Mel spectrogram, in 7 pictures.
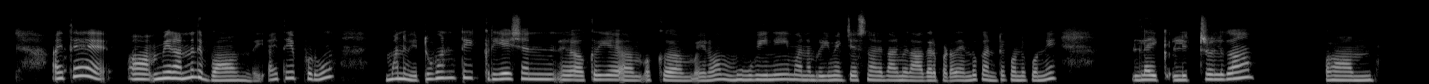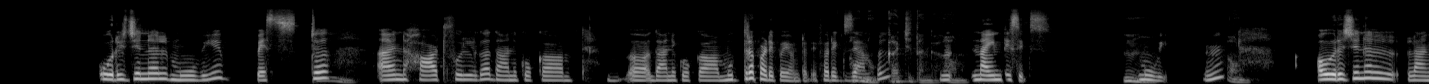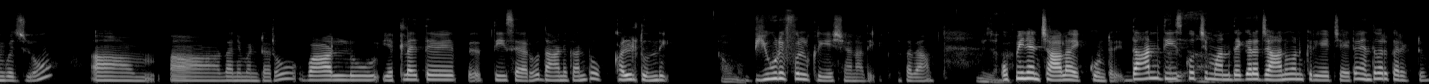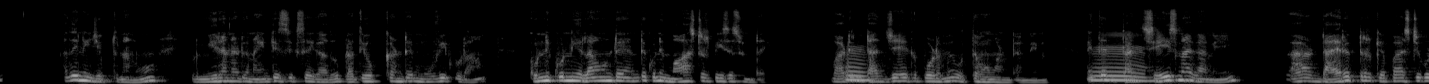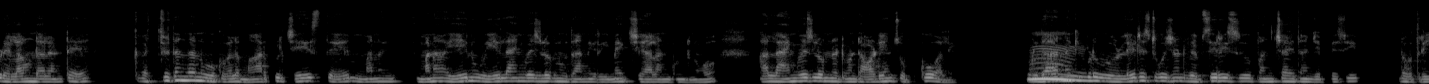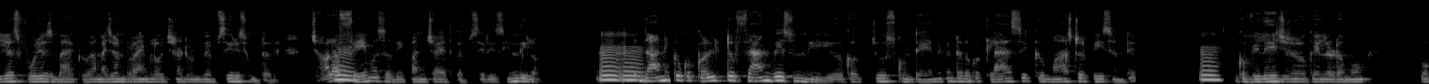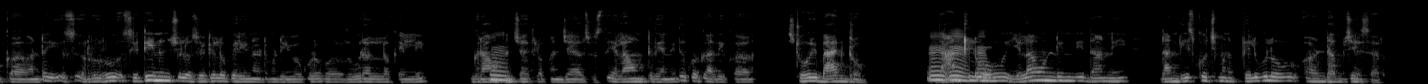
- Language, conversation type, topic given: Telugu, podcast, రిమేక్‌లు, ఒరిజినల్‌ల గురించి మీ ప్రధాన అభిప్రాయం ఏమిటి?
- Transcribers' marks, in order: in English: "క్రియేషన్"; in English: "యు నో మూవీని"; in English: "రీమేక్"; in English: "లైక్ లిటరల్‌గా"; in English: "ఒరిజినల్ మూవీ బెస్ట్ అండ్ హార్ట్ఫుల్‌గా"; in English: "ఫోర్ ఎగ్జాంపుల్ న్ 'నైంటీ సిక్స్' మూవీ"; in English: "ఒరిజినల్ లాంగ్వేజ్‌లో"; in English: "కల్ట్"; in English: "బ్యూటిఫుల్ క్రియేషన్"; in English: "ఒపీనియన్"; in English: "క్రియేట్"; in English: "కరెక్ట్?"; in English: "మూవీ"; in English: "మాస్టర్ పీసెస్"; in English: "టచ్"; in English: "టచ్"; in English: "డైరెక్టర్ కెపాసిటీ"; in English: "లాంగ్వేజ్‌లోకి"; in English: "రీమేక్"; in English: "లాంగ్వేజ్‌లో"; in English: "ఆడియన్స్"; in English: "లేటెస్ట్‌గా"; in English: "వెబ్ సీరీస్"; in English: "త్రీ ఇయర్స్, ఫోర్ ఇయర్స్ బాక్"; in English: "వెబ్ సీరీస్"; in English: "ఫేమస్"; in English: "వెబ్ సీరీస్"; in English: "కల్ట్ ఫాన్ బేస్"; in English: "క్లాసిక్ మాస్టర్ పీస్"; in English: "సిటీ"; in English: "సిటీలో"; in English: "స్టోరీ బాక్ డ్రాప్"; in English: "డబ్"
